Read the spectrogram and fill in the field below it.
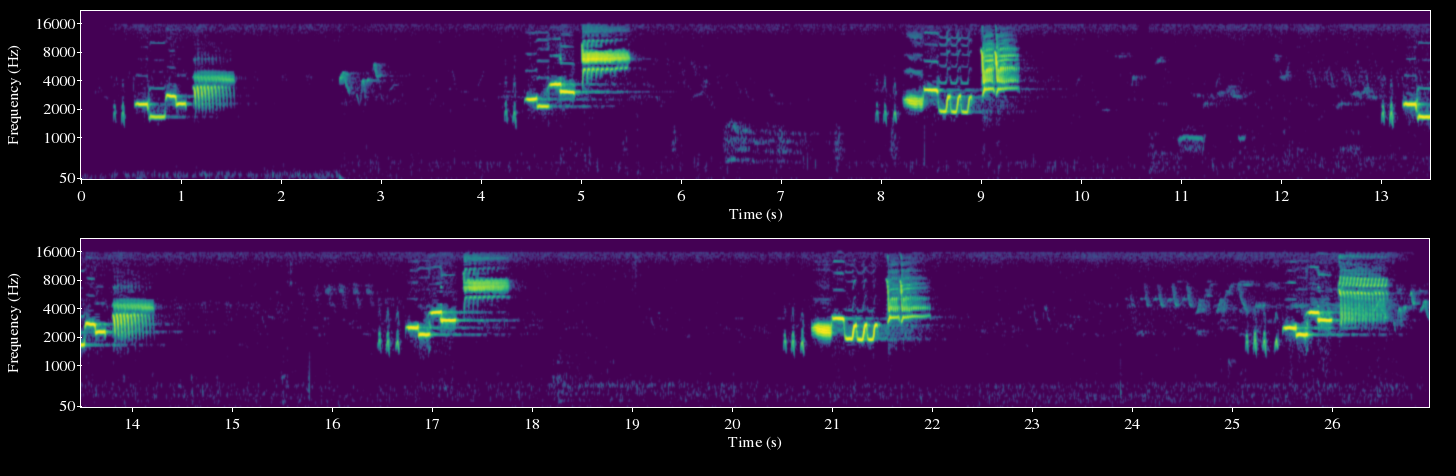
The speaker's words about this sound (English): The main part of the wood thrush's song can be represented as Eole. Listen for this flute-like phrase and its variations, sandwiched between introductory and ending notes.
